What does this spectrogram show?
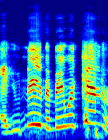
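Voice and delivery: very high, rising yell. Telling a wedding story, quoting the mom who yelled out, retelling a mother's yell. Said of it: "the mom yelled out".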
